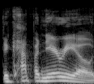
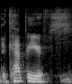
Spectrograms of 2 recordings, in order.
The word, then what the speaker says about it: DiCaprio: And that was starring Leo DiCaponio. DiCaprio.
